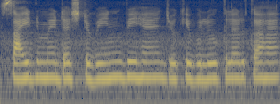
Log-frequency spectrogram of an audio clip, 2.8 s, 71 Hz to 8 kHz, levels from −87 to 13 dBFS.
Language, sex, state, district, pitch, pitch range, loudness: Hindi, female, Bihar, Katihar, 235 Hz, 225-235 Hz, -17 LUFS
